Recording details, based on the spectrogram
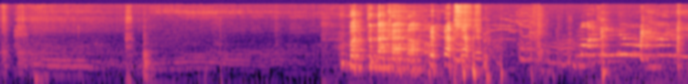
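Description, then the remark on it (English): A cat heaves with low, drawn-out gagging noises, then breaks into a louder stretch of rapid, wet retching bursts, with voices reacting. “This video is entitled Dog Fart Cat Puke.”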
